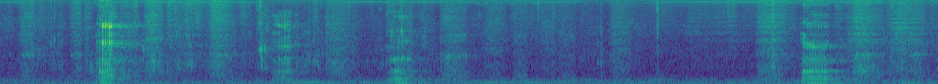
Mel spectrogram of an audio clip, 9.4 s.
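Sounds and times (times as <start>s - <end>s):
pigs grunting in a barn in the countryside: 0.9s - 1.6s, 2.6s - 4.8s, 8.0s - 8.9s.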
